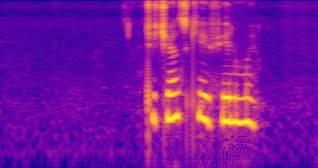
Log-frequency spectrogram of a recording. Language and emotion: Russian, neutral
